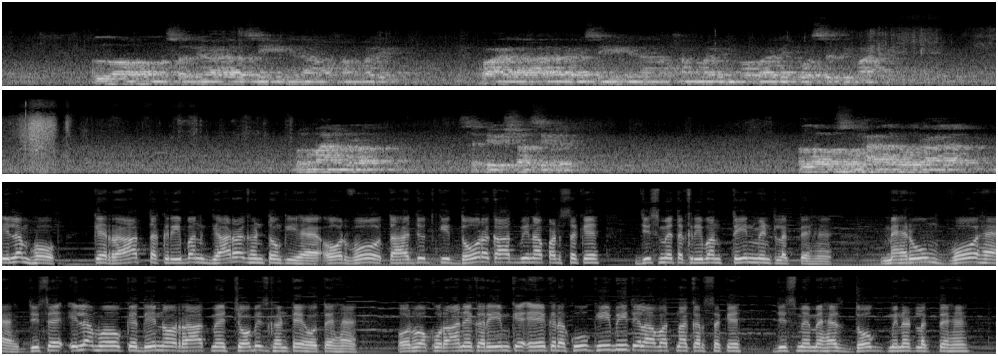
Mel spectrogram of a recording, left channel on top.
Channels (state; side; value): different; both; correlation 0.01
